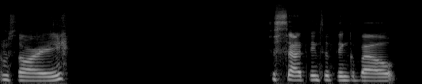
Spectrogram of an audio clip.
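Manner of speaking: emotional, tearing up, close to tears. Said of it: "I'm being emotional".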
